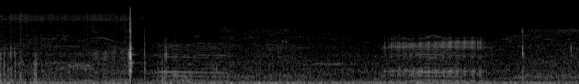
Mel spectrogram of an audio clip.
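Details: Sheep in a field being worked by a border collie, giving faint, distant wavering bleats around two and four seconds over steady wind rumble and a sharp knock.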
